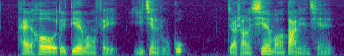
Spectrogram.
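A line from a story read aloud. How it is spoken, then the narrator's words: Soft, smiling. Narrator (Chinese): 李渊向庄夫人展露了一个…笑容，柔声说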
